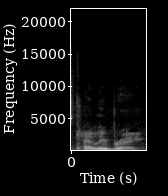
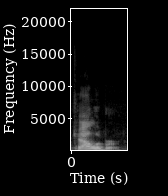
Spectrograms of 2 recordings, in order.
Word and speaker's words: Calibre: there's an app that i have been pronouncing on this channel as calibre forever since i first learned about it i've been pronouncing it that way but actually it's called caliber and as i watch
